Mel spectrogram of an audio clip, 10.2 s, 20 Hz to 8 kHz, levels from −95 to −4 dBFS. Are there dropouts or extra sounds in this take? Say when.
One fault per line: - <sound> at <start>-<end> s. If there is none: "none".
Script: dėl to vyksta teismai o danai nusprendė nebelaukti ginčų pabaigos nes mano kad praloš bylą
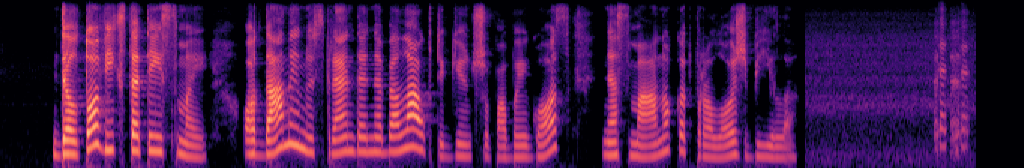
- laugh at 9.3-9.7 s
